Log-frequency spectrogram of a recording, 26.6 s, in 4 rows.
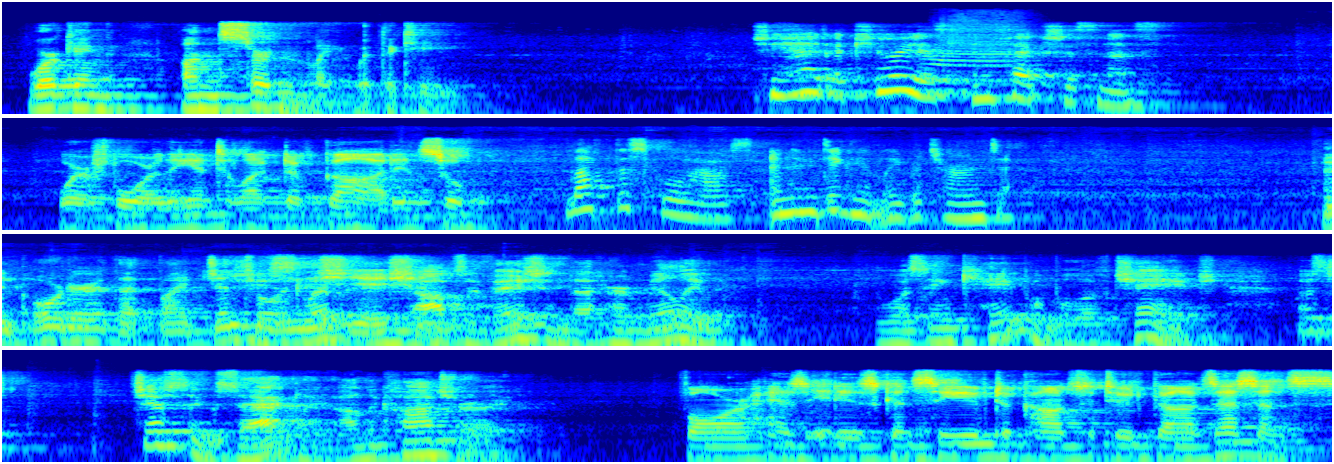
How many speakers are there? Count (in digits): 6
